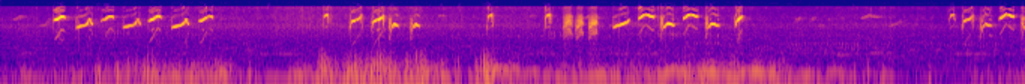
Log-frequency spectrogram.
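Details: Female cinereous tit calling to the male in spaced bouts of rapid upslurred whistles and short buzzy bursts, with thin high ticks between, over a soft low rumble.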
